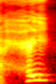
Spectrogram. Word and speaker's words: hijab: And after the jim, we hear an alif sound. Hijab. The a sound.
